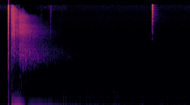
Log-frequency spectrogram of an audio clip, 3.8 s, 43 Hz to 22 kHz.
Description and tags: A TASCAM Dr-07 MkII stereo recording of the Bryco Arms Model 38, .380 ACP.
Recorded outside in a woodland environment. Here's a video if you like to see.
